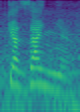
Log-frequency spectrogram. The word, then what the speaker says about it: Kazan: Kazan qui se prononce Kazagne, voilà, d'après ce que les Russes nous ont indiqué.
